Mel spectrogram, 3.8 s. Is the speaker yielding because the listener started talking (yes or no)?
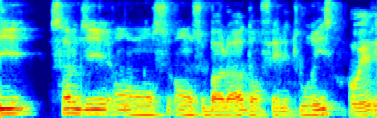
no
